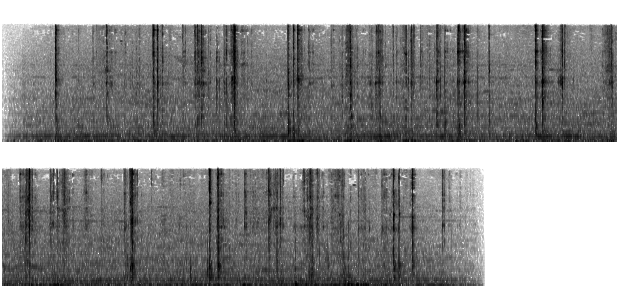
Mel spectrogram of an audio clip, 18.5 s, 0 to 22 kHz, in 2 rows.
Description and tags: Shifting coat hanger.
Recorded on Zoom H4n.
Close perspective, inside.
coathanger, Czech, shopping, hanger, clothes, Pansk, CZ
